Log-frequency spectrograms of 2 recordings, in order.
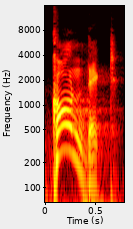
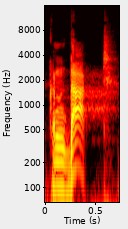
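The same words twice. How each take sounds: First: "conduct" as CON-duct, first syllable high; stress on first syllable. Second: "conduct" as con-DUCT, weak first syllable; stress on second syllable. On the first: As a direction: say "conduct" as the noun, punching CON. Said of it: "if it is in the first syllable". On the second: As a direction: say "conduct" as the verb, weight on DUCT. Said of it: "when it comes to conduct". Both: Shown as a demonstration.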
